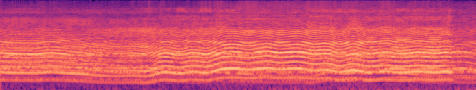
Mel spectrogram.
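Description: Male naat singer holding a long wordless, ornamented line. The pitch falls over the first half-second or so, then rises and wavers in quick turns.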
